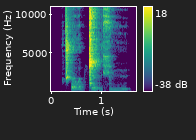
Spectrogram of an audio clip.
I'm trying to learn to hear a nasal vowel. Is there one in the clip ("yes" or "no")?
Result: no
